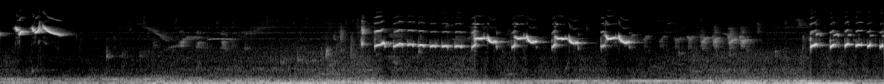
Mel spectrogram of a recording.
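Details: Orange-headed thrush kept at home in North Bali, singing vigorously: a high twitter, then a long sequence of loud, clear descending whistles and looping phrases, ending with repeated high notes.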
